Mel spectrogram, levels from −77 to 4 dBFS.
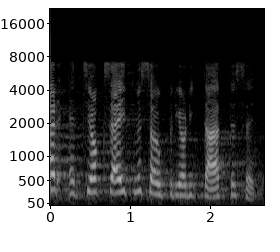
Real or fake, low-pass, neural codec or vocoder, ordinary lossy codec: real; 7.2 kHz; none; none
